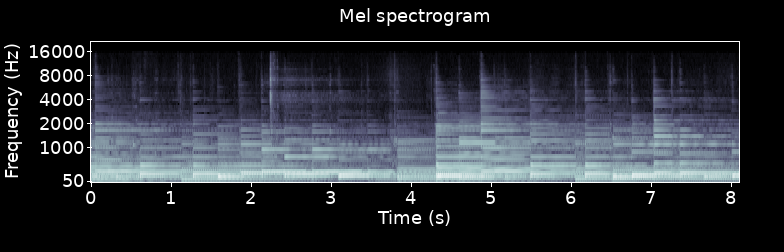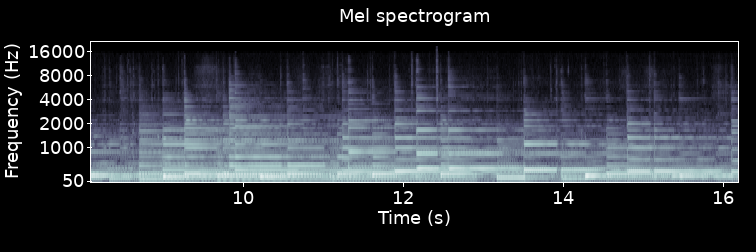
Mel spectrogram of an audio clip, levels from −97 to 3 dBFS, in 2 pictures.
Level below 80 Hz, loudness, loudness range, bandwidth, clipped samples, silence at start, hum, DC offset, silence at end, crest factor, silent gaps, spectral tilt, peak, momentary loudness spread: -48 dBFS; -16 LUFS; 1 LU; 7.8 kHz; under 0.1%; 0 s; none; under 0.1%; 0 s; 14 dB; none; -9.5 dB/octave; 0 dBFS; 7 LU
